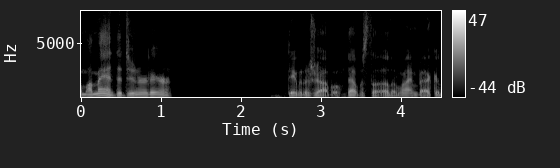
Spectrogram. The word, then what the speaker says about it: Ojabo: into the murky waters of the how to pronounce a last name. No, but you're also just an abbreviation guy. David Ajabo, thank you. Whoever texted me that. Oh, Oh, my man, Degenerate Aaron. David Ojabo.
